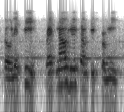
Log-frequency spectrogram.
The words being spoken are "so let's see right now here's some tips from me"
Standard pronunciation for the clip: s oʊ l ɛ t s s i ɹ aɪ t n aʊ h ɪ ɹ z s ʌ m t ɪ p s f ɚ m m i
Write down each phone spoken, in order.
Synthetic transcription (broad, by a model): s oʊ l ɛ t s s i ɹ aɪ t n aʊ h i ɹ s ʌ m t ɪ s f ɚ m m i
